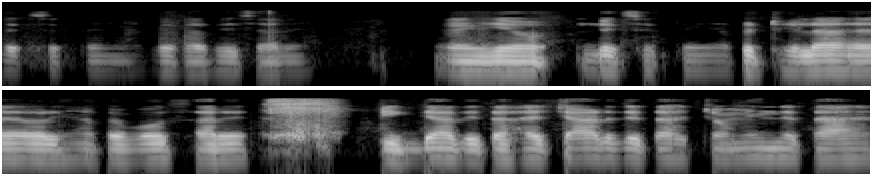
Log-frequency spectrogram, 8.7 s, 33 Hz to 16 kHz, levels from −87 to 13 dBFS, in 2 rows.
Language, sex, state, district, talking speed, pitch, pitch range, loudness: Hindi, male, Chhattisgarh, Raigarh, 205 wpm, 105 Hz, 105-110 Hz, -18 LUFS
